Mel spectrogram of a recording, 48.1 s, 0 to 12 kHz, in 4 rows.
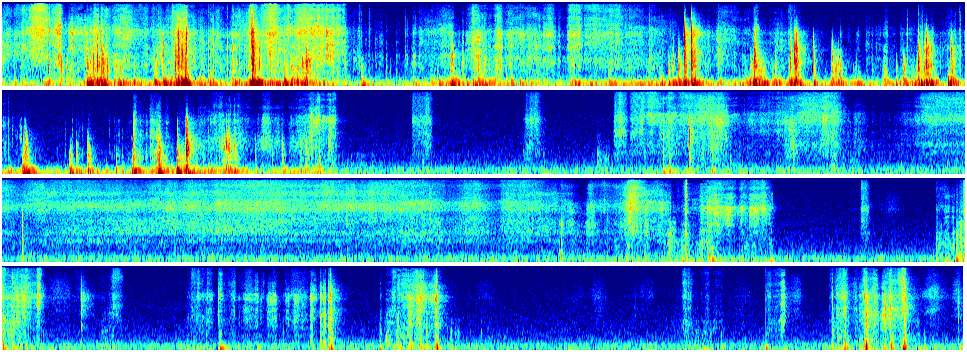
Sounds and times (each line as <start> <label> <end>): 0.0 Paper being touched 10.0
0.0 Pages Turning 16.3
17.2 Paper being touched 17.5
19.7 Pages Turning 22.6
19.7 Paper being touched 22.7
23.4 Paper being touched 33.7
35.8 Pages Turning 36.7
38.5 Pages Turning 41.8
45.6 Pages Turning 48.1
